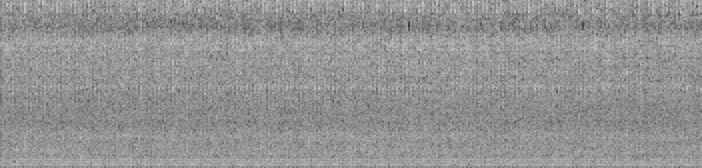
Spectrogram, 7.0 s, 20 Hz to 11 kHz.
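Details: Craftsman 21-inch mower, 5.5 hp Honda GCV160, running to warm the oil before an oil change, after a smoky first start, until fuel runs out: steady, even single-cylinder drone, no misses, surging or knocking; healthy.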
